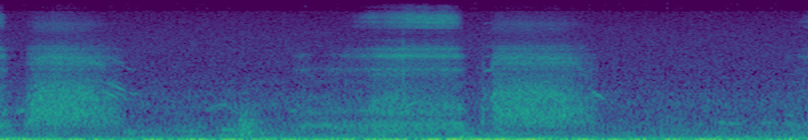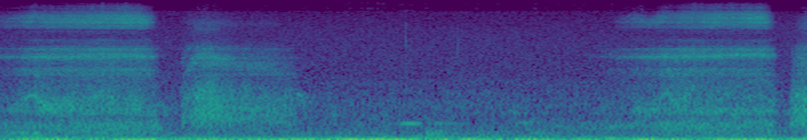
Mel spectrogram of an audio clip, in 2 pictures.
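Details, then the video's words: French Bulldog Ariva, a female, sleeping and snoring gently: soft wheezy breaths in a slow rhythm, each rasping snore followed by a brief pause, breathy and hissing, indoors with no other sounds. "Cute Snoring French Bulldog"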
